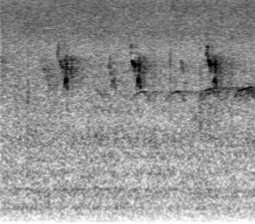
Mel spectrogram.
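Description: Honey bees from a newly installed package buzz faintly around their hive, a soft continuous drone with a few wingbeat whines passing close by.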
